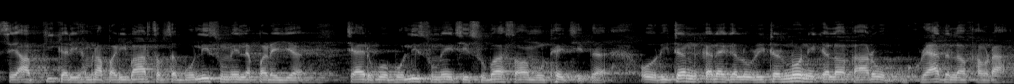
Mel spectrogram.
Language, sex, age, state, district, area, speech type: Maithili, male, 18-30, Bihar, Saharsa, rural, spontaneous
